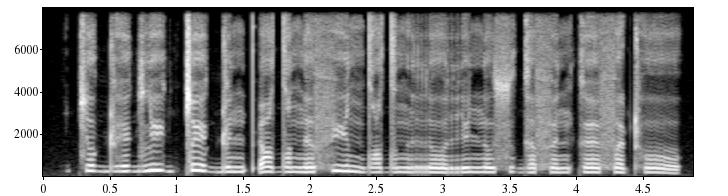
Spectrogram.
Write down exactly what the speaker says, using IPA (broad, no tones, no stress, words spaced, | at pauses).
coɡɖʱøɡlyɡ ǀøɡ ɖønpʼødˤɐnə fyndˤydˤən roryno sʷəɡɐfœnkœ fɐ ʈʰo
